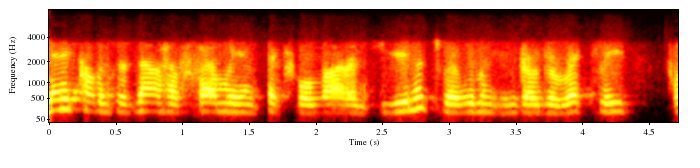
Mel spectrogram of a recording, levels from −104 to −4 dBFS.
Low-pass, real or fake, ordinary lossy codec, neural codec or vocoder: 7.2 kHz; real; AAC, 48 kbps; none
